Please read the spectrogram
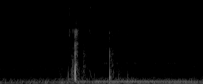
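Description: A faint, steady low hum, with two light clicks about three-quarters of a second and a second in.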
